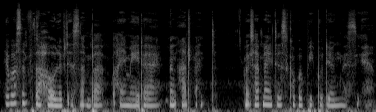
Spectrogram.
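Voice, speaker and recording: A woman whispering in a casual ASMR chat, gently rambling and unhurried, as host of her own video. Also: fairly high pitch, steady tone, creaky, slight background noise. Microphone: portable handheld audio recorder. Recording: close whispered recording on portable recorder.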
